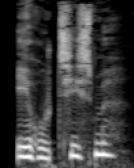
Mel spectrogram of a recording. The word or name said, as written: erotisme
